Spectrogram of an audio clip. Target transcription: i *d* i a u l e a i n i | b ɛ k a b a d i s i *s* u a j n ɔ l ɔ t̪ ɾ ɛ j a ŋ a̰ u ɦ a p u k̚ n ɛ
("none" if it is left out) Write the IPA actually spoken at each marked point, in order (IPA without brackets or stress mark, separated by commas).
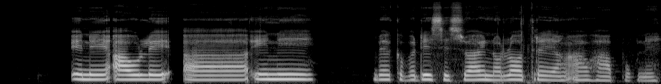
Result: n, s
